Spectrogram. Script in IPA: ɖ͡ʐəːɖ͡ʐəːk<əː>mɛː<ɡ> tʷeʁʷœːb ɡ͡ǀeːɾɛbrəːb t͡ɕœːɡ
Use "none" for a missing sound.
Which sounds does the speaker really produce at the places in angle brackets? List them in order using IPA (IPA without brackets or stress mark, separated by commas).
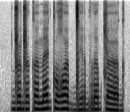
œː, ɡ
